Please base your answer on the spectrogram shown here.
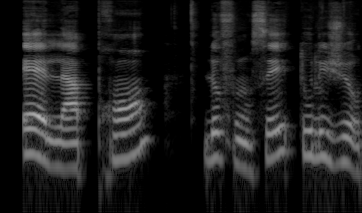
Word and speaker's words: apprend: Elle apprend. On ne prononce pas le D. We do not pronounce the D.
